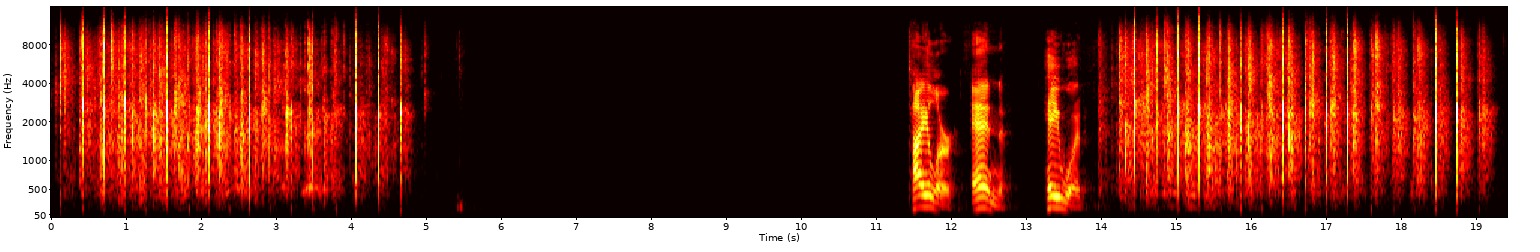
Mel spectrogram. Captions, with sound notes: (audience applauding) Tyler N. Haywood. (audience applauding)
